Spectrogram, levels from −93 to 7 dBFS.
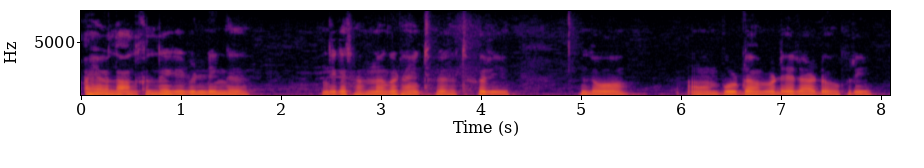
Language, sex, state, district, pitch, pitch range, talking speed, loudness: Marwari, male, Rajasthan, Nagaur, 125 Hz, 125-130 Hz, 150 wpm, -32 LUFS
